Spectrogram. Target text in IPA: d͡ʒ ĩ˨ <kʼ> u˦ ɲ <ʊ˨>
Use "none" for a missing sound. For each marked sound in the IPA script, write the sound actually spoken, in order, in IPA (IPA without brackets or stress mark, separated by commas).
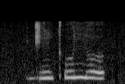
kʼ, ʊ˦˨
